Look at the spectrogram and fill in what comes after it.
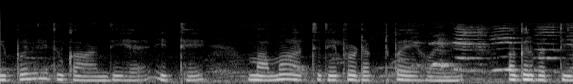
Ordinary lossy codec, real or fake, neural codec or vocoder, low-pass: none; real; none; 7.2 kHz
